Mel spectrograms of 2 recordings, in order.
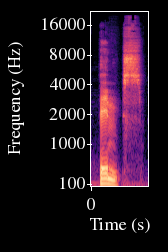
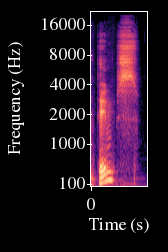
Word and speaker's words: temps: p had disappeared and the p in temps in modern french is not pronounced it is there only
